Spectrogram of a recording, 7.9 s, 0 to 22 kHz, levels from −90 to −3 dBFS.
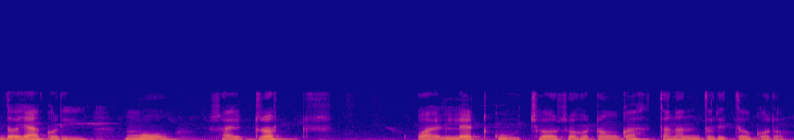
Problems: low volume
